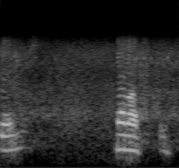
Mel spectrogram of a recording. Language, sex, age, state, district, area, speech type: Hindi, female, 30-45, Uttar Pradesh, Mau, rural, conversation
